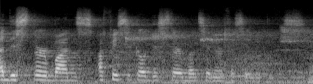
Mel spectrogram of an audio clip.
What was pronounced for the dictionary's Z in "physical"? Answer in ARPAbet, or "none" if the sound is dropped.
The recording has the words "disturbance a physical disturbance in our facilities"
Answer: S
